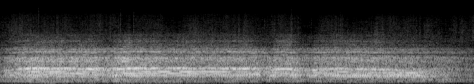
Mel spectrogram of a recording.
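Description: A steam train whistle blows a loud, sustained chord over a steady chugging rumble of the locomotive, holding for several seconds before tapering slightly near the end, introducing the Railroad Hour broadcast's show train from Hollywood.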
